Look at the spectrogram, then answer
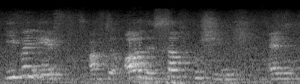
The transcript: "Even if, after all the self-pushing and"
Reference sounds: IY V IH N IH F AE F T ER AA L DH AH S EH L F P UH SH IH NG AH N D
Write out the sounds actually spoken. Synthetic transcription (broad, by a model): IY V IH N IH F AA F T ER AA L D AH S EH F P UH SH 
